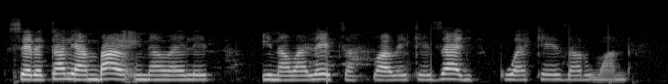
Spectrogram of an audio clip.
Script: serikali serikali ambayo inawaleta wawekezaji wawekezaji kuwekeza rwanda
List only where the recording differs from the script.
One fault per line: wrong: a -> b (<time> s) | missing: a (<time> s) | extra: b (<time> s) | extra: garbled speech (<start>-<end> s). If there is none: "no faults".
missing: serikali (0.8 s)
missing: wawekezaji (4.7 s)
